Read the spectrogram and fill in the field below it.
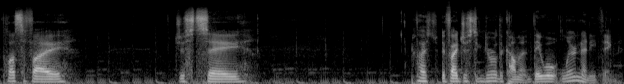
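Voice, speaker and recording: A man's voice: mid-range voice, normal speed, soft background music. A young man in his teens chatting casually on a live stream, stuttering and restarting often as he bluntly roasts commenters. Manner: stuttering, rambling, with frequent restarts.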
